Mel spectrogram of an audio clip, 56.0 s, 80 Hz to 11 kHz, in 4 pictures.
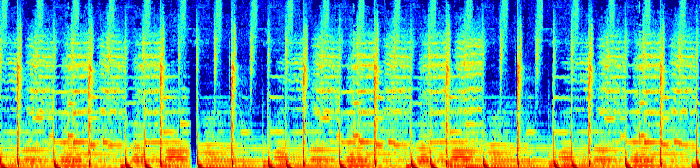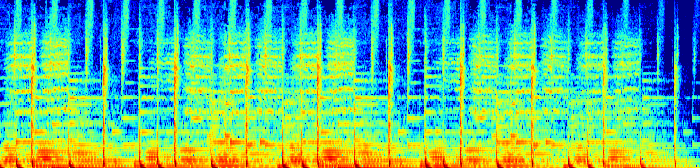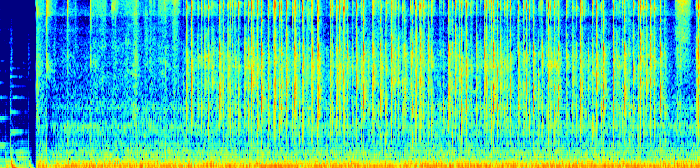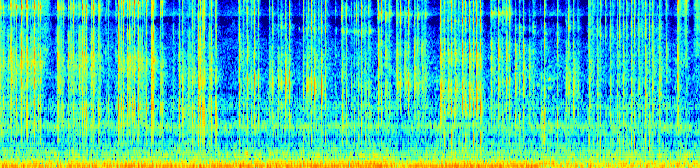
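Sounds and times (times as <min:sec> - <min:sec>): low hum: 0:00.0 - 0:28.9
mechanical keyboard typing: 0:31.7 - 0:55.7.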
